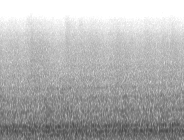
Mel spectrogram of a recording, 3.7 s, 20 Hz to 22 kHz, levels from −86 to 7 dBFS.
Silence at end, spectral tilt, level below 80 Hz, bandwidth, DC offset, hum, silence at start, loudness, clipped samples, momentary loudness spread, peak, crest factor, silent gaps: 0 s; -7 dB/octave; -38 dBFS; 13 kHz; under 0.1%; none; 0 s; -24 LUFS; under 0.1%; 1 LU; -10 dBFS; 12 dB; none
